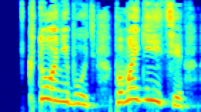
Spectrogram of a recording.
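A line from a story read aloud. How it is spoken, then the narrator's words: Screaming. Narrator (Russian): вопил Игорь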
